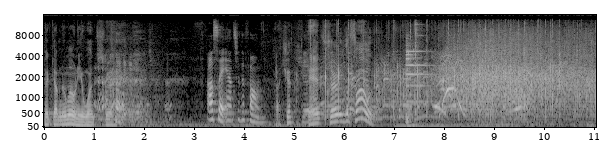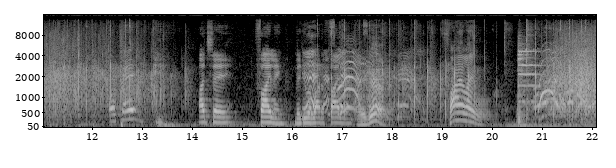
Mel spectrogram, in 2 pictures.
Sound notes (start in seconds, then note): 0.0 audience laughing; 8.6 audience applauding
